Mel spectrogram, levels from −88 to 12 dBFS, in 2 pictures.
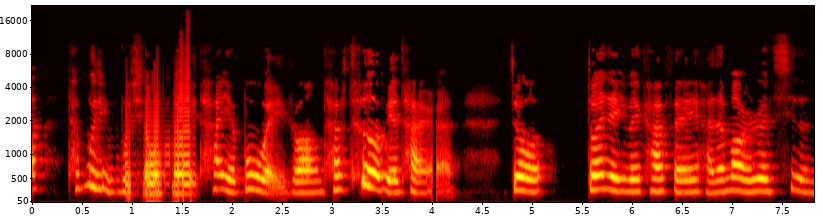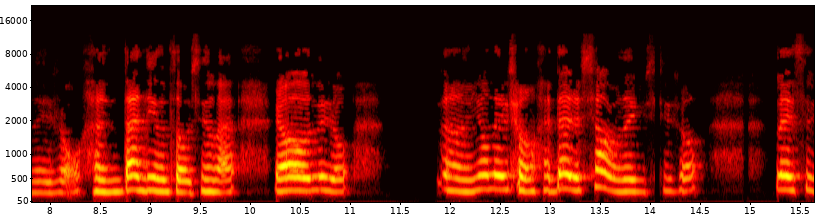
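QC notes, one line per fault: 0.93–1.63 s, robotic sound from repeated short buffers: the audio turns into a rigid, metallic buzz at a fixed 200 Hz that still tracks the speech contour only loosely. The likely cause is fresh audio arriving too rarely, so playback keeps looping the last short slice instead of advancing. A 200 Hz buzz fits a slice about 5 ms long. Roughly two thirds or more of this stretch is repeated material, with the real audio skipped.
4.00 s and 14.04–14.10 s, gap at a join of encoded pieces: separately encoded segments were spliced without removing each run's start-up delay and end padding, so a hole of silence opens in continuous speech, about 48 ms at 4.00 s and about 54 ms at 14.04 s. The edges are smeared by the codec, and the sound resumes where it stopped. The 10 s spacing points to 10-second encoded chunks.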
